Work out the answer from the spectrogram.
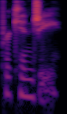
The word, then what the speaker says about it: Purkinje: cerebellum is known as a Purkinje, commonly pronounced Purkinje, cell.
